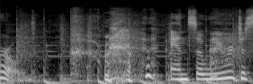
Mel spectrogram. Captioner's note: laughs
